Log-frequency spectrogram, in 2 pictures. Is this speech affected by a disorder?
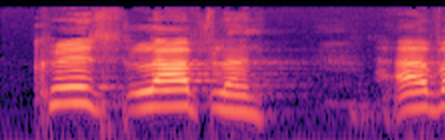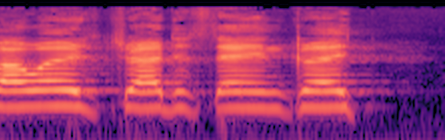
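Yes: cerebral palsy; arm paralysis with muscle contraction, uses left hand only; three botox shots every 3 months at Vanderbilt relax arm muscles, allow straightening arm.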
